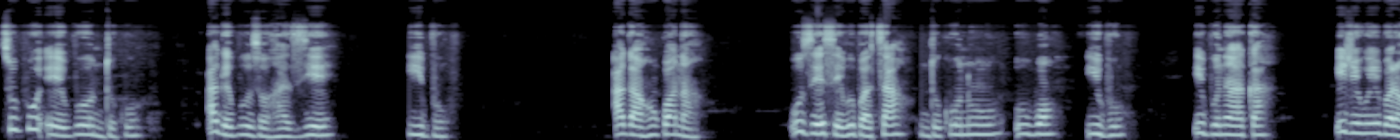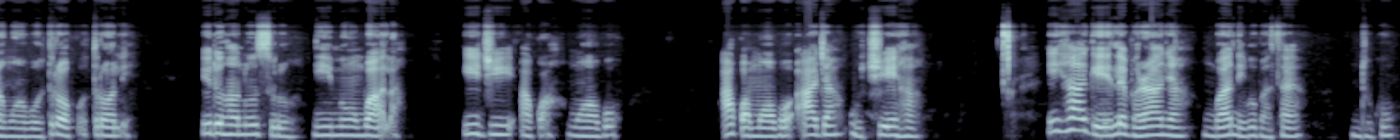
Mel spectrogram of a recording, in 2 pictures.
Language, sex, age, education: Igbo, female, 15-29, tertiary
